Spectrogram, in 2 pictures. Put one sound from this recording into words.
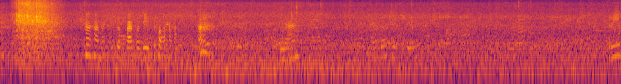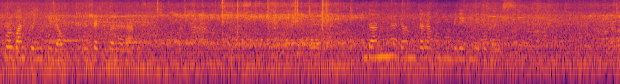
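A busy street crowd murmurs in the background.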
